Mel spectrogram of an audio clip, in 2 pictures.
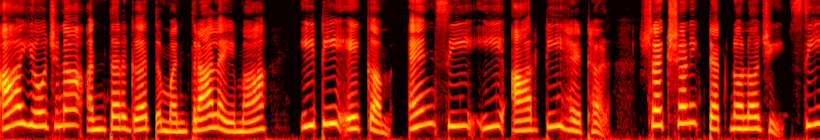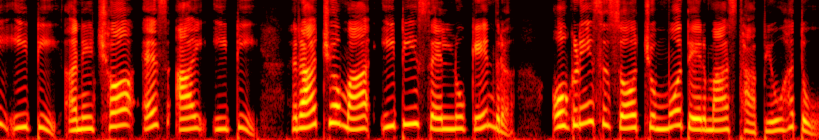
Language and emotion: Gujarati, neutral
